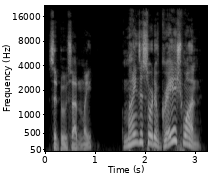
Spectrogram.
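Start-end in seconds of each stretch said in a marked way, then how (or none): 1.6-3.1 a higher timid piglet voice; a hint of a small nervous pig; mild piglet voice; lightly voiced Piglet. A narrator's reading. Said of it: "said Piglet".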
